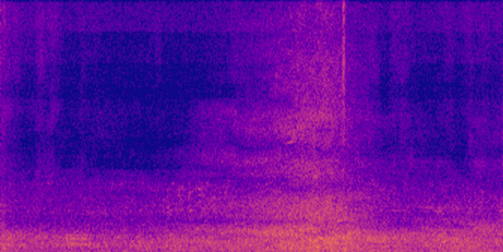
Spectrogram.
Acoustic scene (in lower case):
street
